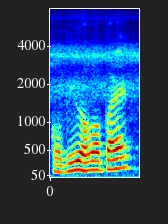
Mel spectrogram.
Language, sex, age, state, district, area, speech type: Assamese, male, 60+, Assam, Golaghat, rural, spontaneous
